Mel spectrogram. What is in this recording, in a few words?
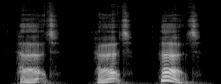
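"hurt hurt hurt", English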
